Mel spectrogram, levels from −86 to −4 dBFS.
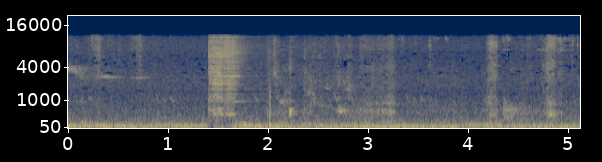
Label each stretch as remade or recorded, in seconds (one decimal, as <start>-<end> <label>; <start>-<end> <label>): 0.0-1.5 recorded; 1.5-2.0 remade; 2.0-5.1 recorded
